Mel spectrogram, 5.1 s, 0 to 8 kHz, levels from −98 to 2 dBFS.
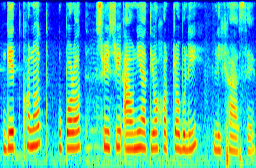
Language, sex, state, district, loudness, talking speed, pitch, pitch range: Assamese, female, Assam, Kamrup Metropolitan, -18 LUFS, 130 wpm, 250 Hz, 235-255 Hz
